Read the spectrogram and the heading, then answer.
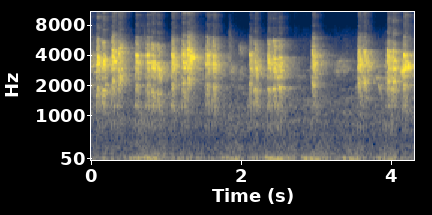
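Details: Red-whiskered bulbul in the "ro kích bổi" manner: harsh, squawky bright syllables in short bursts about every half second, separated by tiny pauses.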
